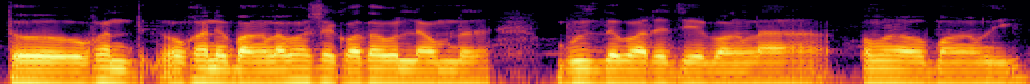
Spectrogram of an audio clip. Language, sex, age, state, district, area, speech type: Bengali, male, 30-45, West Bengal, South 24 Parganas, rural, spontaneous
